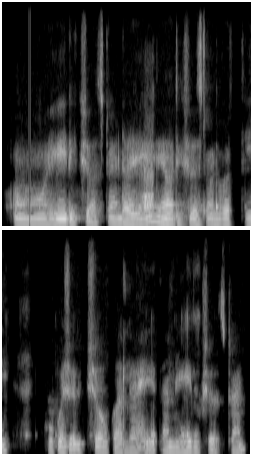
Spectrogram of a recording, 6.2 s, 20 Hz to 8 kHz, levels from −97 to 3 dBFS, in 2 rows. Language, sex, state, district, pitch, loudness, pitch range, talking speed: Marathi, female, Karnataka, Belgaum, 165 Hz, -25 LUFS, 160-180 Hz, 155 wpm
